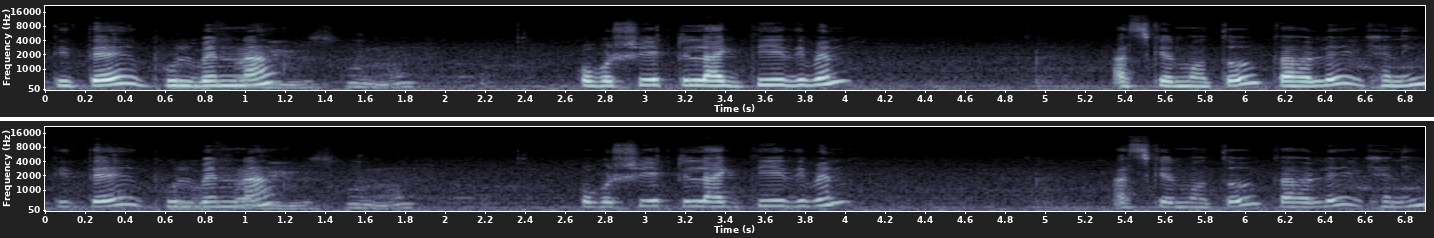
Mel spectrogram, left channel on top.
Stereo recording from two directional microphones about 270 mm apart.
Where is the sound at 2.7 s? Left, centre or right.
Centre.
